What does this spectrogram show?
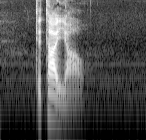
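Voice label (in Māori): "te taiao", Māori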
